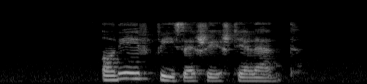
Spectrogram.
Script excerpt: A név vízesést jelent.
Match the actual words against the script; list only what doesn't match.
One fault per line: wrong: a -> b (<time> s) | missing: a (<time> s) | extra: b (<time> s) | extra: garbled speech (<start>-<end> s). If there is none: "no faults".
no faults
